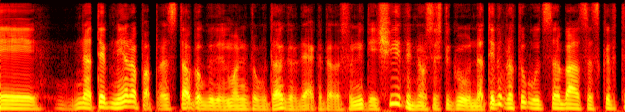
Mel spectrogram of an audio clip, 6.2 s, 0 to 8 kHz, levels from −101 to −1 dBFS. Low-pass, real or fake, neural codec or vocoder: 7.2 kHz; fake; codec, 16 kHz in and 24 kHz out, 0.4 kbps, LongCat-Audio-Codec, two codebook decoder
